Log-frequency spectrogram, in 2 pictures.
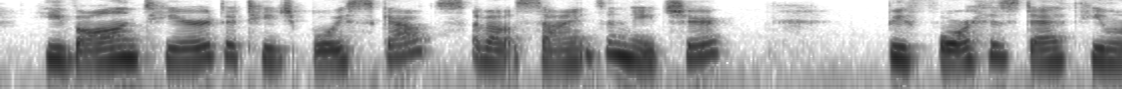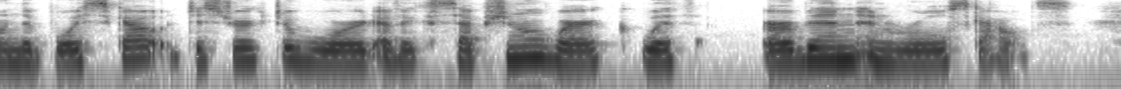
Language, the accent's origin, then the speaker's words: English; Huntsville, Alabama, United States; this happened in my hometown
